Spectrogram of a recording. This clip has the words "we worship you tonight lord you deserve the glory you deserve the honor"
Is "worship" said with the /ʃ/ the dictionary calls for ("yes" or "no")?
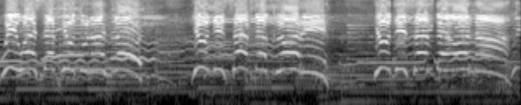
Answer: no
